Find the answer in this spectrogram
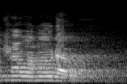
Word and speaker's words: Kawamoto: You might remember on the team named Eileen Kawamoto, which rhymes with that Wonderland dog named Toto, and yes, that other guy we know, Hashimoto.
